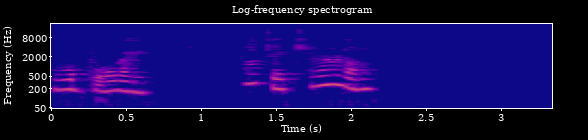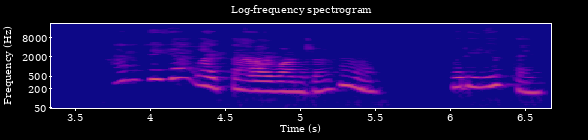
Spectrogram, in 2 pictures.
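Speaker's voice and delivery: put-on soft question to the kids; quiet aside. Reader asking the children, softly. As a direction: ask the listeners gently.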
